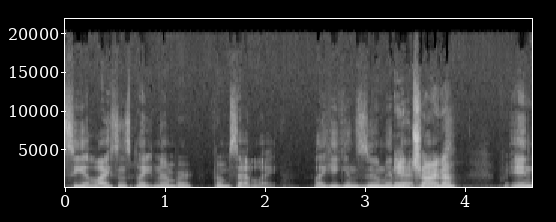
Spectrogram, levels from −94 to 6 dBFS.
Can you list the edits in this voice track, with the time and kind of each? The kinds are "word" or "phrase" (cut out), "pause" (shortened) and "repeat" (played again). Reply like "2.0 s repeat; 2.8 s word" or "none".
1.4 s pause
